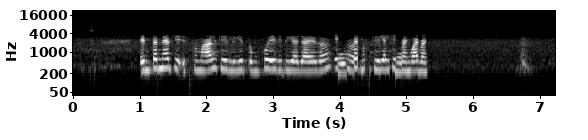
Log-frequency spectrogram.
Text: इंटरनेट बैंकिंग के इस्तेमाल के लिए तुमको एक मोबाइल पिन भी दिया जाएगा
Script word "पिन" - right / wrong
wrong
